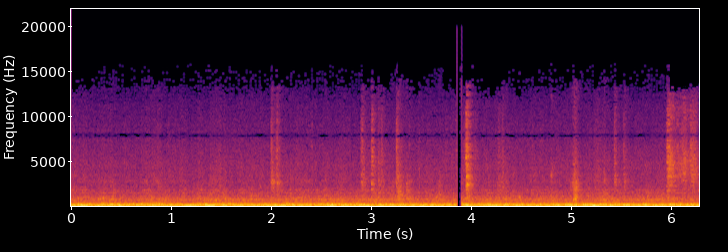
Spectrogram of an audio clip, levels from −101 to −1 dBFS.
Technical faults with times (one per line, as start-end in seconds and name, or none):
3.86-3.91 gap at a join of encoded pieces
